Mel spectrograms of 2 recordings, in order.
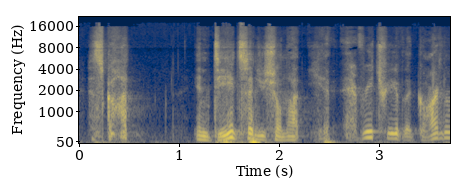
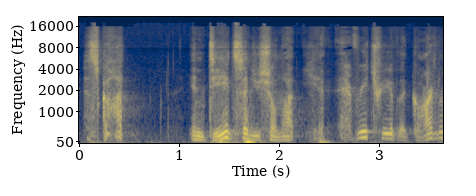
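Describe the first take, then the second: First: It is said in a sultry voice. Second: The same.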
